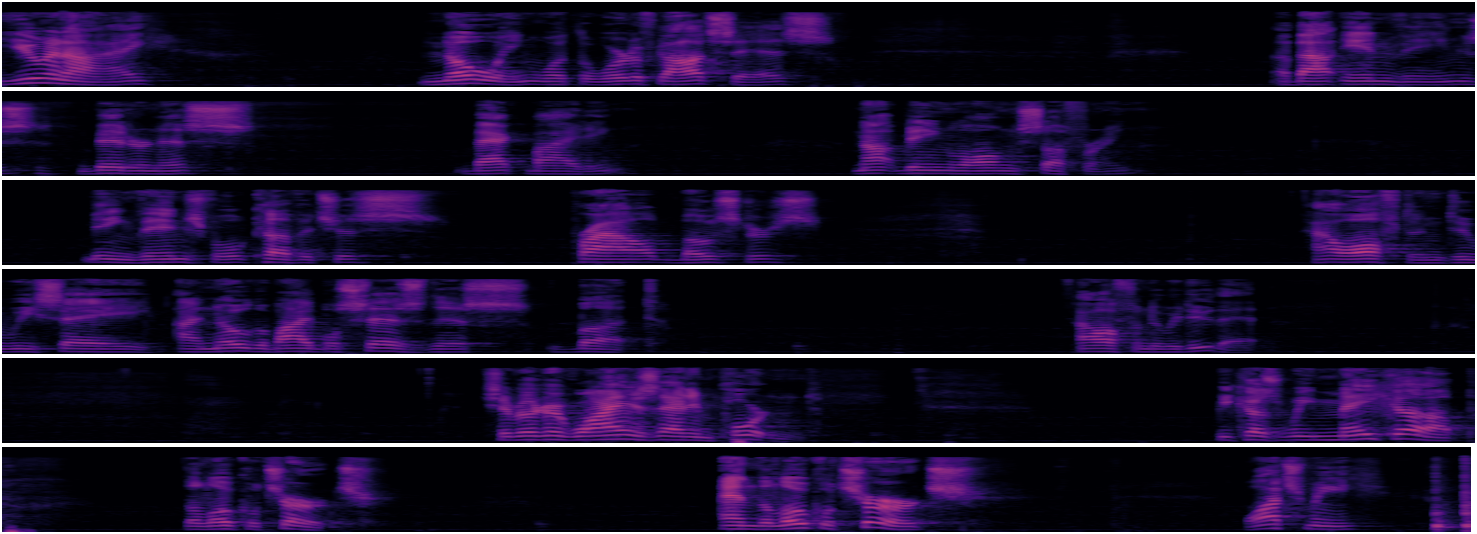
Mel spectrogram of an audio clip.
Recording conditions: large echoing room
